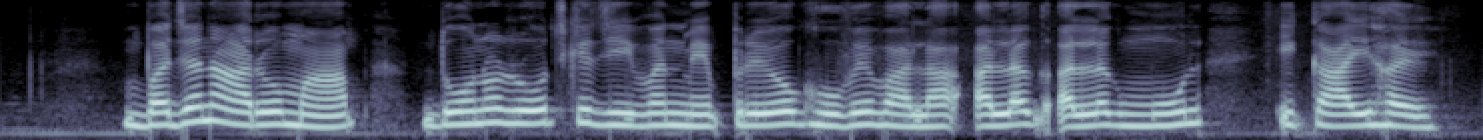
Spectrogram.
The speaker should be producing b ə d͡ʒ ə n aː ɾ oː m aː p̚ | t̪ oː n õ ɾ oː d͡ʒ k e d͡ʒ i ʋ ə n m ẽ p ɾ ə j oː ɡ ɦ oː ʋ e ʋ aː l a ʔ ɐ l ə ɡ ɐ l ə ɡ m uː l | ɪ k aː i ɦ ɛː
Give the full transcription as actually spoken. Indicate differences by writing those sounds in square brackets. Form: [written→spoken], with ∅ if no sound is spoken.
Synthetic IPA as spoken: b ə d͡ʒ ə n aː ɾ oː m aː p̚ | [t̪→d̪] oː n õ ɾ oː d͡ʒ k e d͡ʒ [i→iː] ʋ ə n m ẽ p ɾ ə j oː ɡ ɦ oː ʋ e ʋ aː l a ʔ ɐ l ə ɡ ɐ l ə ɡ m uː l | ɪ k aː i ɦ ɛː

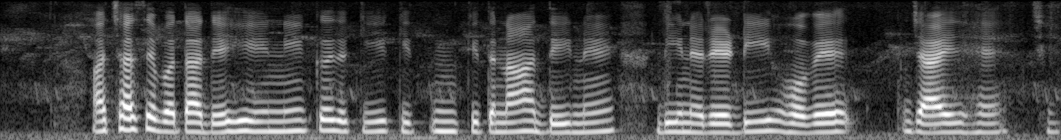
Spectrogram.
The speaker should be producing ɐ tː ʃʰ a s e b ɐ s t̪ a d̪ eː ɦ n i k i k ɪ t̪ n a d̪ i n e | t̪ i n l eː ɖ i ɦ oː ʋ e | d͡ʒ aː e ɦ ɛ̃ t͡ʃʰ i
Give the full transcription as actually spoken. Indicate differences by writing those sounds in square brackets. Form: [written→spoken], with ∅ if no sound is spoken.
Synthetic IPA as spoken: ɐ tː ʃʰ a s e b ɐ [s→∅] t̪ a d̪ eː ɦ n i k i k ɪ t̪ n a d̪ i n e | [t̪→d̪] i n [l→ɾ] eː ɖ i ɦ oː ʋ e | d͡ʒ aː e ɦ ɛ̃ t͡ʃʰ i

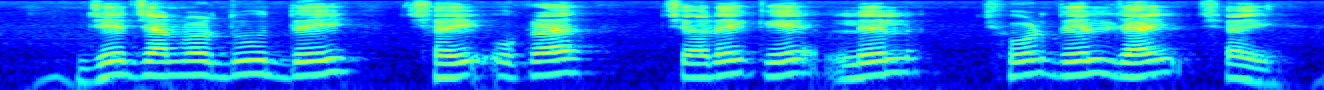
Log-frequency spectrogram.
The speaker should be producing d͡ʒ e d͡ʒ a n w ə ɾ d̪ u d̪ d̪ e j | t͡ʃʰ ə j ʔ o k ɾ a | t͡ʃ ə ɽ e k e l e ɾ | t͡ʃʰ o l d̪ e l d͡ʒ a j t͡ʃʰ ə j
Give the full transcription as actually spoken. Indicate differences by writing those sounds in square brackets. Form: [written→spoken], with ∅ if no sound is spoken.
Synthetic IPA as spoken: d͡ʒ e d͡ʒ a n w ə ɾ d̪ u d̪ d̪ e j | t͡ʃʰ ə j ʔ o k ɾ a | t͡ʃ ə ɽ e k e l e [ɾ→l] | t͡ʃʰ o [l→ɽ] d̪ e l d͡ʒ a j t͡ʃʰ ə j

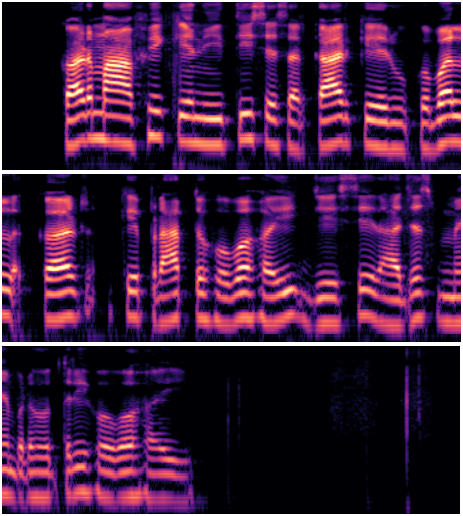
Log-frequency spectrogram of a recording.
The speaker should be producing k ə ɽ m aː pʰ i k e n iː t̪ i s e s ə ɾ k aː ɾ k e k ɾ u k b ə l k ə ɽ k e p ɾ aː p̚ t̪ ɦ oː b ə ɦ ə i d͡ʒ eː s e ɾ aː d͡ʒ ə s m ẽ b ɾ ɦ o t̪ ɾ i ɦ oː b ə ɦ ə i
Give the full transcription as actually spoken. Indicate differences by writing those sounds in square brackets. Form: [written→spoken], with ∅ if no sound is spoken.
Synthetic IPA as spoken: k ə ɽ m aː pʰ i k e n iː t̪ i s e s ə ɾ k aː ɾ k e [k→∅] ɾ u k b ə l k ə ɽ k e p ɾ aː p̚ t̪ ɦ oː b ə ɦ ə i d͡ʒ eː s e ɾ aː d͡ʒ ə s m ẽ b ɾ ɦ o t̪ ɾ i ɦ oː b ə ɦ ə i

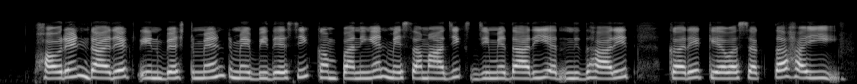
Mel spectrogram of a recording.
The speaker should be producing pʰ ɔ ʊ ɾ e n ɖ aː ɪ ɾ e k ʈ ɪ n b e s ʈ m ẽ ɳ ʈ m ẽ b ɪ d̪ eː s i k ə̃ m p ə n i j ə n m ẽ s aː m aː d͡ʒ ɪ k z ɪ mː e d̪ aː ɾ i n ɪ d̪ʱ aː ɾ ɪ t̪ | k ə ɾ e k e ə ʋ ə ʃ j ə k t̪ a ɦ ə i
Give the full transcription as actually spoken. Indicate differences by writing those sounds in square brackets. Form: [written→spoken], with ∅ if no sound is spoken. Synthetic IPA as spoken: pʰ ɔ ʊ ɾ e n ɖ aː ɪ ɾ e k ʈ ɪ n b e s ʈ m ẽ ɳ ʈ m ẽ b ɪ d̪ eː s i k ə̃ m p ə n i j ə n m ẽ s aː m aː d͡ʒ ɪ k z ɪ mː e d̪ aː ɾ i n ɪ d̪ʱ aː ɾ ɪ t̪ | k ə ɾ e k e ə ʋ ə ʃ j ə k t̪ a ɦ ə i

